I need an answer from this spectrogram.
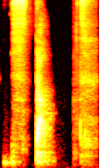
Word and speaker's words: stopped: the p letter p so the pronunciation in past tense is stopped stopped yesterday i was walking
